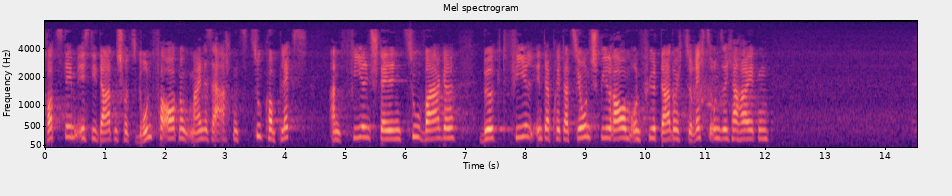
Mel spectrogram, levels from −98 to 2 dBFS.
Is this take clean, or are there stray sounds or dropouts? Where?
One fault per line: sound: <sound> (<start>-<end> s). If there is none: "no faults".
no faults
